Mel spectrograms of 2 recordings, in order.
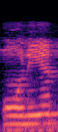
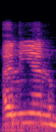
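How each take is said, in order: First: The first vowel sounds like 'o'. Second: The first vowel sounds like 'a'. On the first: The speaker calls it wrong. "ओनियन नहीं बोलते" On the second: The speaker calls it right. "अनियन बोलते हैं। तो यहाँ का ओ देखा, आ निकला"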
